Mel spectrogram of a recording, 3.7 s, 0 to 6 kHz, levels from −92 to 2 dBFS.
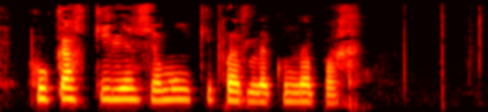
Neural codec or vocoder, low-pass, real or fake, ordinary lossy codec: none; 5.4 kHz; real; MP3, 24 kbps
